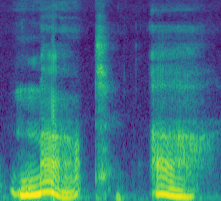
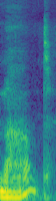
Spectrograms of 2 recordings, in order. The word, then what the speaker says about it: Maat: The pronunciation um Google says is typically Mart R, which of course is my phonetic alphabet again, isn't it? Double A for the um uh word indicating the divine god. Ah, absolute awe and wonder. Ah, double A. So I've entitled this uh recording M accordingly and I'm now pronouncing it as M Mart.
